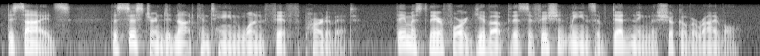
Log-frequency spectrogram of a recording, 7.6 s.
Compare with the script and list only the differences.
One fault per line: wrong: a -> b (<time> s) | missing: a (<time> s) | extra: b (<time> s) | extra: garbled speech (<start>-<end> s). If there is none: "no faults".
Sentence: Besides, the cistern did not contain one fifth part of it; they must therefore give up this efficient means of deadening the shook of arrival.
no faults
